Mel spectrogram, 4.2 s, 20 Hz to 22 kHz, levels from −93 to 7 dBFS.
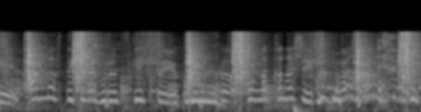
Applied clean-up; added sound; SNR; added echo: none; Camera; -4 dB; none.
